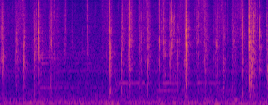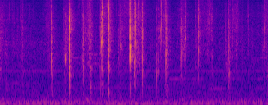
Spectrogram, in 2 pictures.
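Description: Paper envelopes rustle and crinkle as hands sort them.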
